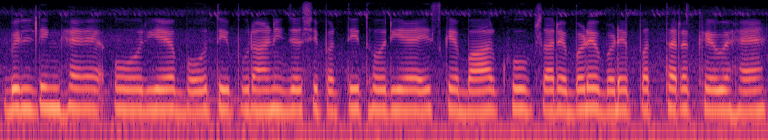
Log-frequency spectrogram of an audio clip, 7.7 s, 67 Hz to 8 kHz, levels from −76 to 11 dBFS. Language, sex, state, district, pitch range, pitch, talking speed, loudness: Hindi, female, Rajasthan, Bikaner, 185-195 Hz, 190 Hz, 170 wpm, -14 LUFS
